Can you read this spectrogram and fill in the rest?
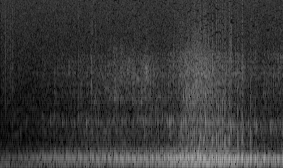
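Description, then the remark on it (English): A boat engine runs with a steady, low droning rumble and a faint mechanical hum above it, growing slightly louder over a few seconds, with no voices, as the boat reaches a lobster float before the engine is shut off. “There's our lobster float, Hod. I shut off the engine.”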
